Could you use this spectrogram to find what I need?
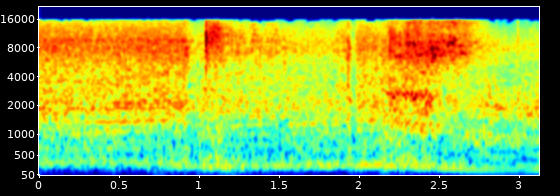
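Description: A sports car engine revs up and then winds down.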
